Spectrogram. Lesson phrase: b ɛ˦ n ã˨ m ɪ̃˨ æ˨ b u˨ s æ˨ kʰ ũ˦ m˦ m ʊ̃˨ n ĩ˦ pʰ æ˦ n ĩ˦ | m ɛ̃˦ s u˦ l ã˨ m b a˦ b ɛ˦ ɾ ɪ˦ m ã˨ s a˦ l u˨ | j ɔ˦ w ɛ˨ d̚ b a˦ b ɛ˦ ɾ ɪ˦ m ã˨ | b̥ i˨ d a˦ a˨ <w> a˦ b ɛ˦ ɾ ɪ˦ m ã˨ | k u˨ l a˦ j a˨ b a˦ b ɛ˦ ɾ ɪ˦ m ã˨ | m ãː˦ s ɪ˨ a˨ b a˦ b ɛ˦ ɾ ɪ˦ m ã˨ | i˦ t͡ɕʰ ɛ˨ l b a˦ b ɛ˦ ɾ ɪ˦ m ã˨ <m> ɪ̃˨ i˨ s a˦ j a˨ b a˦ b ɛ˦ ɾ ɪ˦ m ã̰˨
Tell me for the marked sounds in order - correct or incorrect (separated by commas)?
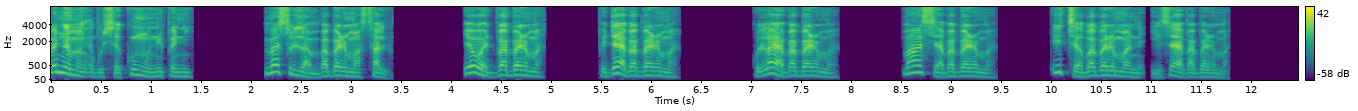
incorrect, incorrect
